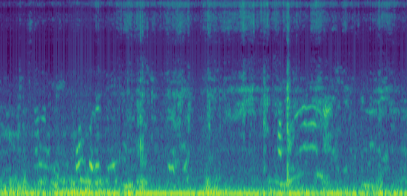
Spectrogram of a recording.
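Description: Car engine running steadily at low road speed, heard from inside the cabin as an even low drone, with quiet talk over it.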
